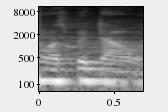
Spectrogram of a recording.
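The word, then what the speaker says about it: hospital: हॉस्पिटाओ तो आपको पता है, हॉस्पिटल की स्पेलिंग सेम है, उसको पढ़ते हैं हॉस्पिटाओ है।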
